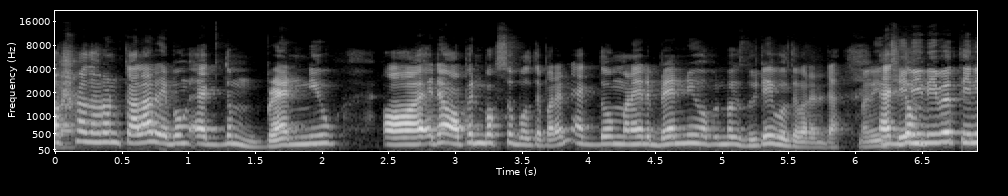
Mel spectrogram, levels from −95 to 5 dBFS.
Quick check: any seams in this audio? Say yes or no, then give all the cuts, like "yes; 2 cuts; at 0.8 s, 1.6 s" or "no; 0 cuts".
no; 0 cuts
